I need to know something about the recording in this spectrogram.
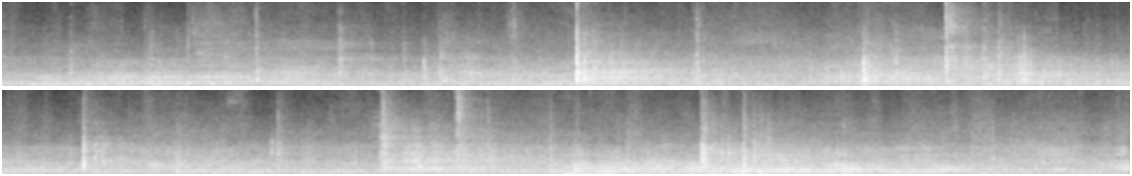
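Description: A crowd of spectators murmurs and chatters.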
